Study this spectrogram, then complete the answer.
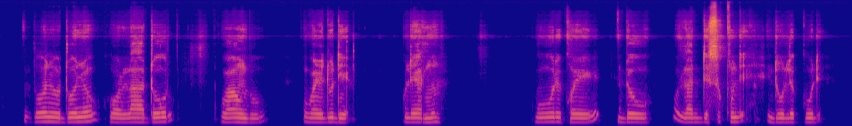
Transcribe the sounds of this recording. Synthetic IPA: dɔɲɔdɔɲɔkɔlaːdɔɾu | wawndu | wajdudɛ | kulɛɾmɔn | wuːɾɛkɔɛ | dɔw | ladːɛsukːundɛdɔwlekːuːdɛ

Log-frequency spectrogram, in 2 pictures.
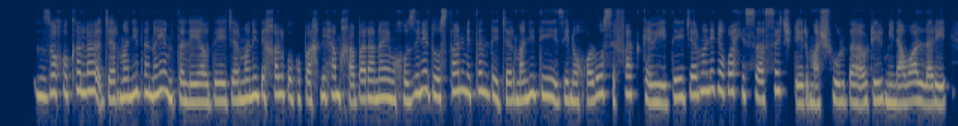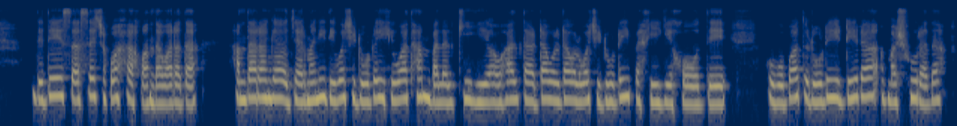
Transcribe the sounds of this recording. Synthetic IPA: zəxokəlad͡ʒaɾmanit̪anajəmt̪əleawd̪əd͡ʒaɾmanid̪əxalkopəpaxlihamxabaɾanajəmxozined̪ost̪ɑnmet̪əld̪əd͡ʒaɾmanid̪əzinoxwaɽosɪfat̪kawid̪əd͡ʒaɾmanid̪əɣwaxesɑsɪt͡ʃɖeɾmaʃhuɾd̪aːwɖeɾminawɑlːaɾi | d̪əd̪esɑsɪt͡ʃɣwaxaxwand̪awaɾad̪a | hamd̪ɑɾaŋɡad͡ʒaɾmanid̪əwat͡ʃeɖoɖəjhɪwɑd̪hambalalkeɡiawɦalt̪aɖawlɖawlwat͡ʃeɖoɖəjpaxeɡixod̪ə | hʊbubɑt̪oɖoɖəjɖeɾamaʃhuɾad̪a

